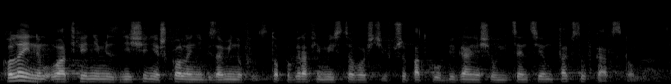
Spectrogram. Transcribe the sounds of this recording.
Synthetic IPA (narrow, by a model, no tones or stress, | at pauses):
kɔlɛjnɘmuwat̪fʲjeɲɛmjɛzɲeɕeɲɛʂkɔlɛɲɛɡzamʲinufst̪ɔpɔɡɾafʲjimʲejst̪sɔvɔɕt͡ɕifpʂɘpat̪kuːbʲjeɡaɲaɕɛlʲit̪sɛnt̪sʲjɔw̃t̪aksufka̰ɾskɔ̰̃w̃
